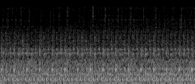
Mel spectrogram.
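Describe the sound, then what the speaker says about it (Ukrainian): Yanmar F-200 mini tractor engine idling steadily, a continuous close, even mechanical drone with a faint regular pulsing throughout, no voices. "Слухаємо звук трактора."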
